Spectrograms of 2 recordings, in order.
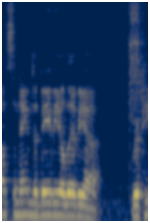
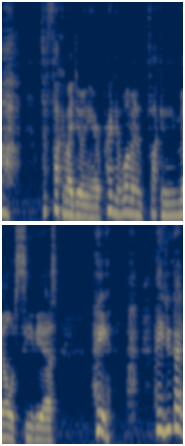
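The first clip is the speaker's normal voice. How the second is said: mock irritated, pissy ranting voice. Retelling a scene of a pregnant woman in a store: imitating a pissy mood. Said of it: "in a super pissy mood".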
